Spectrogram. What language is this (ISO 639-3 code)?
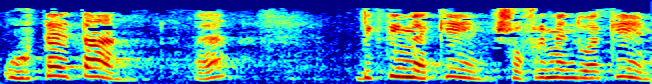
eus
